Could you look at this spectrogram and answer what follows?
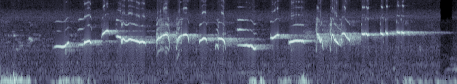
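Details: Oriental magpie-robin lure song for a sulking bird: flowing whistled phrases of rising and falling notes with sharp high clicks, ending in a long drawn whistle, amid scattered low knocks.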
